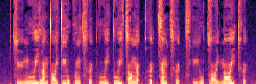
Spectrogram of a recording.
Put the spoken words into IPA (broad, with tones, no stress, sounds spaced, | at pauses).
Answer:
t͡s yː˨˩ ŋ uː˨˥ j w ɐ˨ m t̪ ɔː˨˩ j t̪ iː˥ w k ʊ˧ ŋ t͡sʰ ɵ˧ t̚ k uː˨˥ j t̪ uː˨˧ j t͡s ɔː˨ ŋ ɐ˨˥ k̚ pʰ ɵ˥ t̚ t͡s ɐ˥ m t͡sʰ ɵ˨˥ t̚ t͡sʰ iː˨˥ w t͡s ɔː˨˩ j n̪ ɔː˧ j kʰ ɵ˧ t̚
